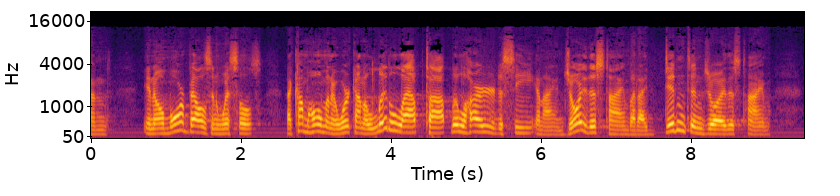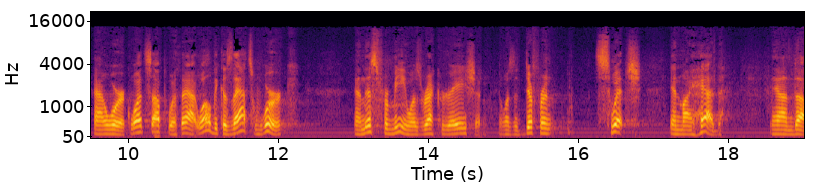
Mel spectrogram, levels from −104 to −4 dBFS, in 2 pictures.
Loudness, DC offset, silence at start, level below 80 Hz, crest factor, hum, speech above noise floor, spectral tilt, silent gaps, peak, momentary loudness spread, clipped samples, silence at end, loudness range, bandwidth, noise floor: -20 LUFS; under 0.1%; 0 s; -60 dBFS; 16 dB; 60 Hz at -60 dBFS; 35 dB; -5 dB/octave; none; -4 dBFS; 12 LU; under 0.1%; 0 s; 6 LU; 13 kHz; -55 dBFS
